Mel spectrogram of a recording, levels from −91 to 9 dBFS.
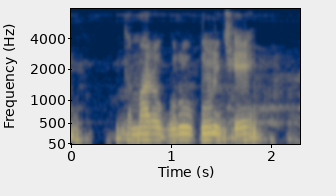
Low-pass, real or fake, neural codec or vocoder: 7.2 kHz; fake; vocoder, 22.05 kHz, 80 mel bands, WaveNeXt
